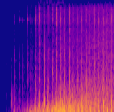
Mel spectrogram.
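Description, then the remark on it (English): A voice imitates a helicopter with a rapid, fluttering chop of repeated pulses that swell in after a brief quiet start and then hold steady and loud. “You want to hear my helicopter?”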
